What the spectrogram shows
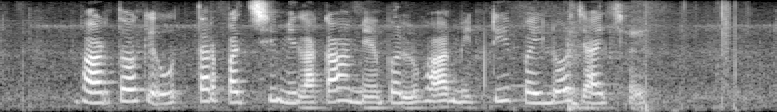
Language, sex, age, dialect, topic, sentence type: Maithili, male, 18-24, Angika, agriculture, statement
